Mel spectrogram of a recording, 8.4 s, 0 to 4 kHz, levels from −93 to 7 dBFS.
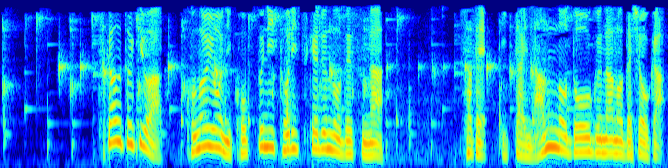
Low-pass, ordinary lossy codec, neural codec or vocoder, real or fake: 3.6 kHz; MP3, 24 kbps; none; real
